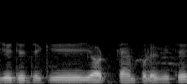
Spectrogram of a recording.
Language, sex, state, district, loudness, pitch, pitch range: Garhwali, male, Uttarakhand, Tehri Garhwal, -28 LUFS, 100 Hz, 95-105 Hz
